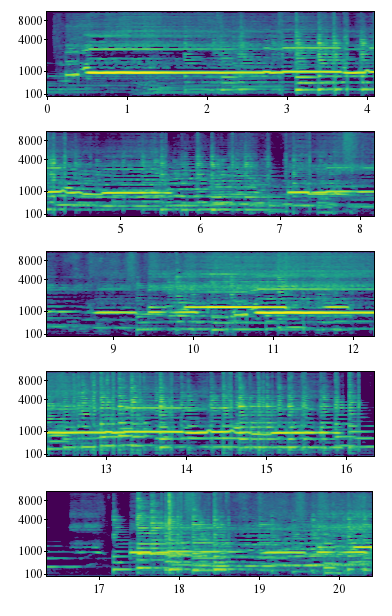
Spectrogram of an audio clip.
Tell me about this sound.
oud and ney sound
ney, trke, loop, arab, sound, song, oud, sample, oriental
